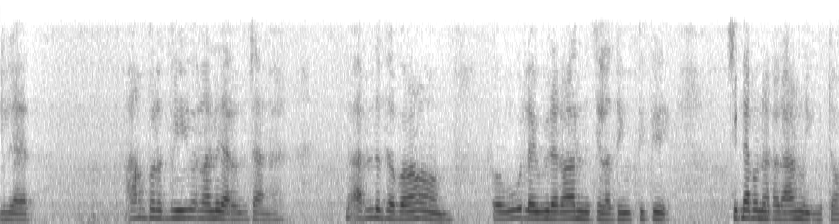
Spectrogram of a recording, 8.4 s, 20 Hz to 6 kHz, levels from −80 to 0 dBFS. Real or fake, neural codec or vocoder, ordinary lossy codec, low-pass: fake; codec, 16 kHz in and 24 kHz out, 0.6 kbps, FocalCodec, streaming, 4096 codes; none; 5.4 kHz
